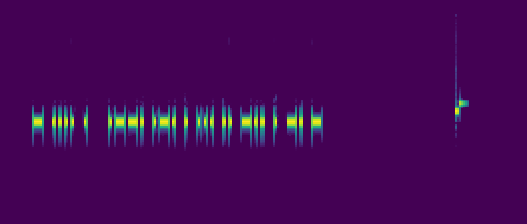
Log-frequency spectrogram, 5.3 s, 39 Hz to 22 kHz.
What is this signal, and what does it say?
Morse code, heard as a keyed tone, about 38 wpm, 700 Hz. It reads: THE PRESIDENT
